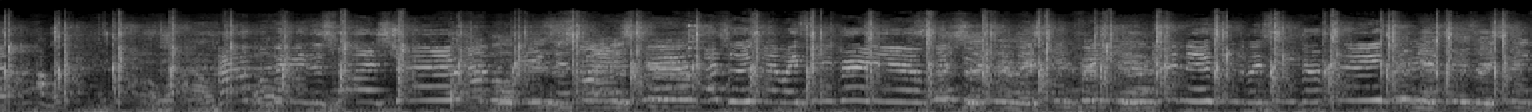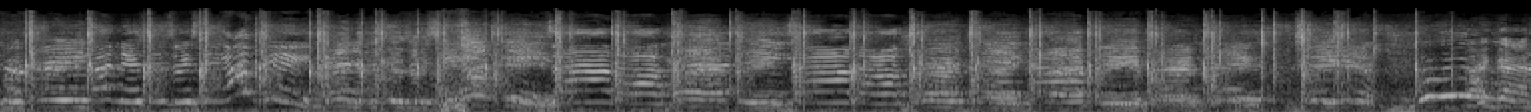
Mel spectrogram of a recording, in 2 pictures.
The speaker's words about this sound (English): I did find the Applebee's one, I think. Let's see if we can hear this. There's, like, again, a lot of clapping going on.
